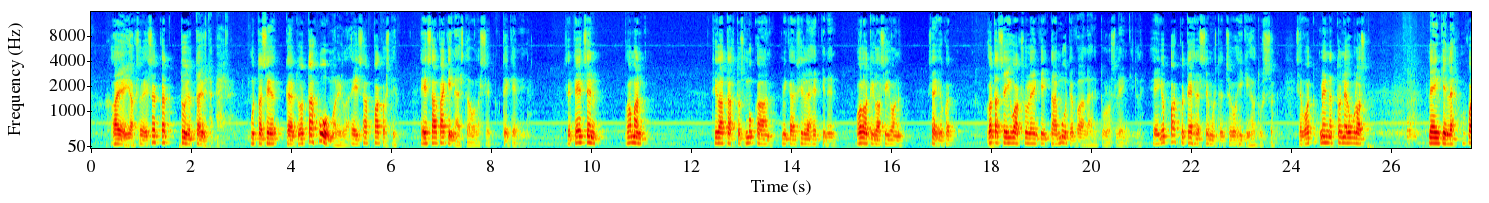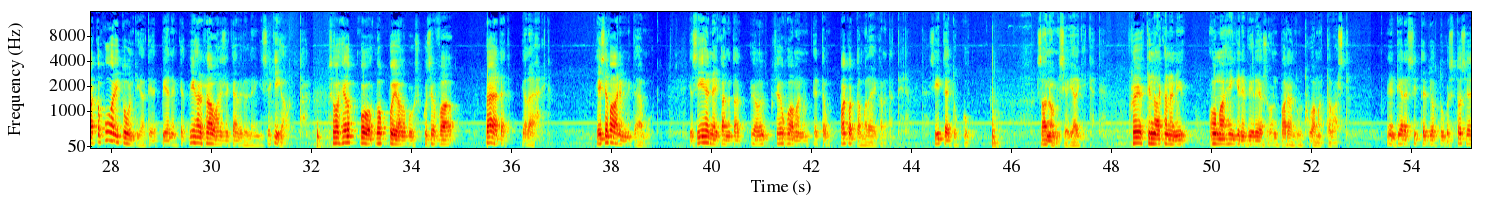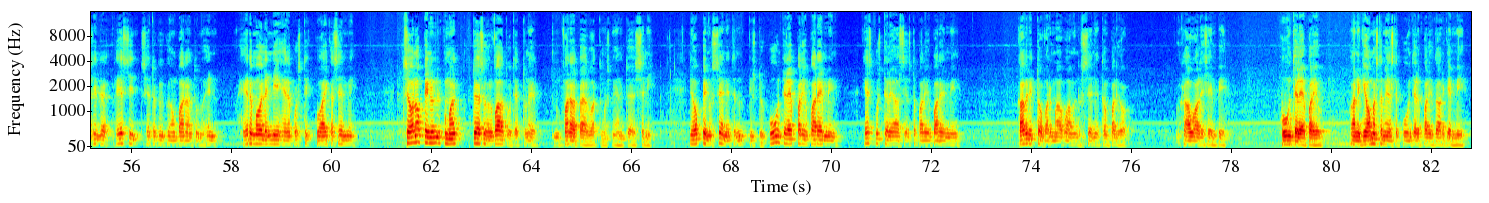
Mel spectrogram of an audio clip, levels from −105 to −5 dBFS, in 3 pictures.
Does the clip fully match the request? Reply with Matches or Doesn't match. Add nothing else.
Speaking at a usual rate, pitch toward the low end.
Matches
